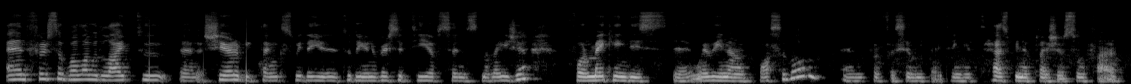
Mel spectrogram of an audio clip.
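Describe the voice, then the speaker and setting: A woman's voice: fairly low pitch, moderate pace, dark tone. A woman from Portugal giving a webinar presentation over a video call, polite and a little hesitant, with some fillers. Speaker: webinar speaker, company founder.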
